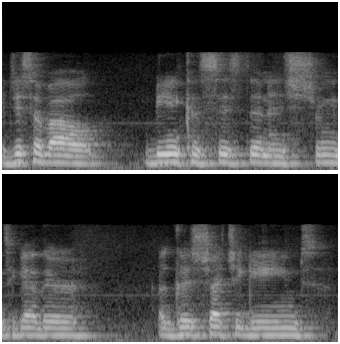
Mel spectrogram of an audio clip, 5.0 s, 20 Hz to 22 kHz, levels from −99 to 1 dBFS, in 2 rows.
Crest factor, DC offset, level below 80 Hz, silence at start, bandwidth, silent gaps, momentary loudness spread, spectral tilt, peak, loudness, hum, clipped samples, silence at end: 16 dB; under 0.1%; -58 dBFS; 0 s; 7.4 kHz; none; 10 LU; -6.5 dB/octave; -14 dBFS; -30 LUFS; none; under 0.1%; 0 s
